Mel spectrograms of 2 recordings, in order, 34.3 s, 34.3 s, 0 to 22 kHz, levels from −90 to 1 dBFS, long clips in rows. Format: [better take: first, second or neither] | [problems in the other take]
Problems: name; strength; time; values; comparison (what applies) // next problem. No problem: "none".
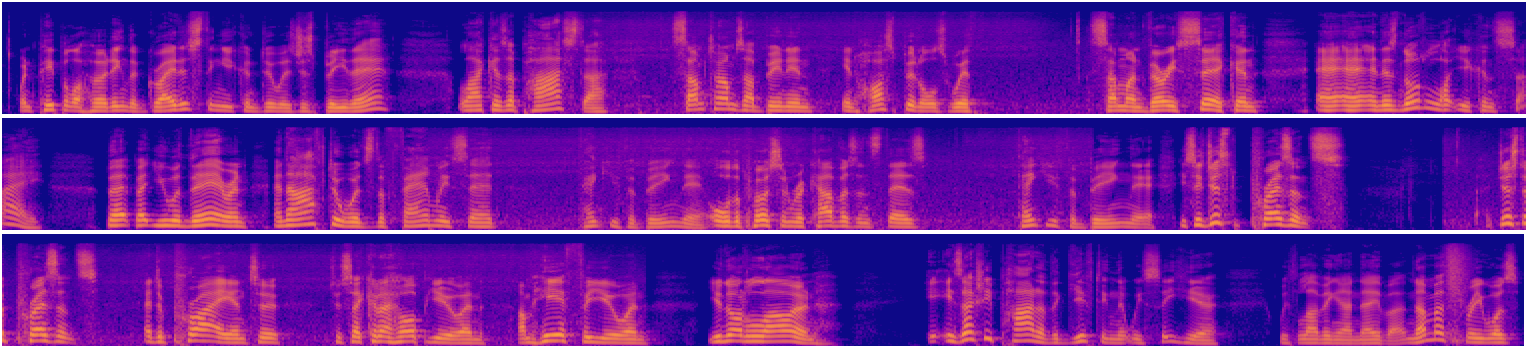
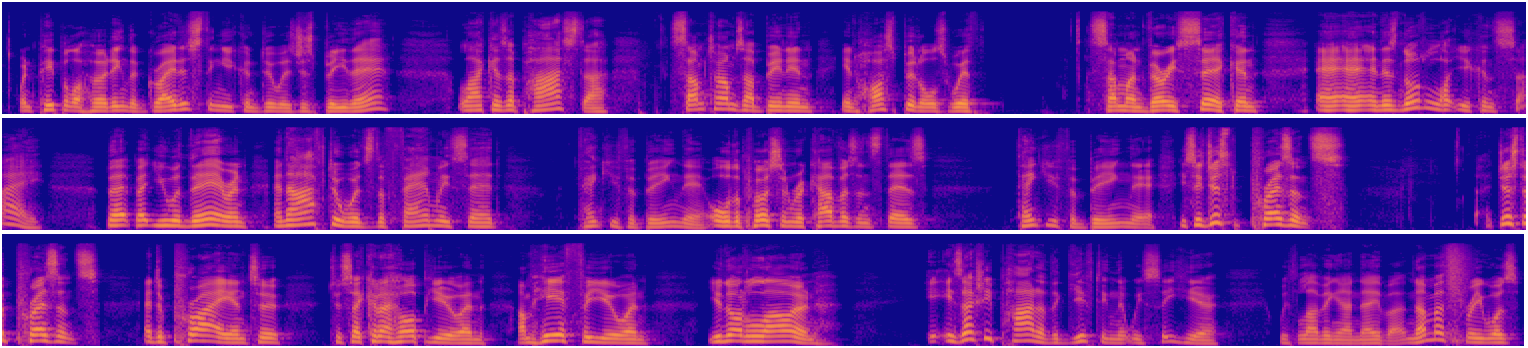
second | hiss; faint; from 4 to 9 s, from 15 to 20 s and from 22 to 28 s; 25 dB below the speech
